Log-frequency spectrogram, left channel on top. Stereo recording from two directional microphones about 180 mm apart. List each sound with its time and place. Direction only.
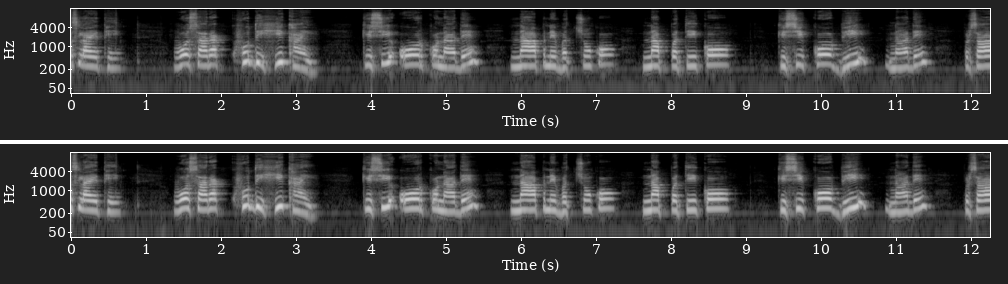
0.0 s speech: 35° right (ahead or behind)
